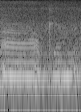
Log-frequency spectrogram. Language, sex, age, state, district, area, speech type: Telugu, female, 18-30, Telangana, Adilabad, urban, spontaneous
